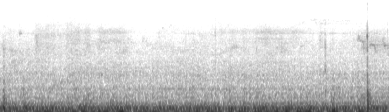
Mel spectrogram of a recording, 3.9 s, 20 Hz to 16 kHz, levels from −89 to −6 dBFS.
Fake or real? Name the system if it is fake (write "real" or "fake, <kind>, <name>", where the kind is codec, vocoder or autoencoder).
real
